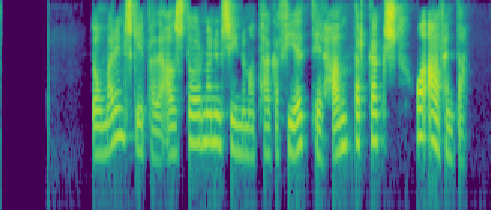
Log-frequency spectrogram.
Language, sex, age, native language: Icelandic, female, 40-49, Icelandic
